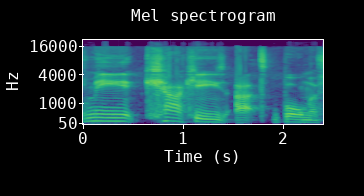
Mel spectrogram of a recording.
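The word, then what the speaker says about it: Kerkez: it's uh L me KH keys at Bournemouth so you pronounce it KH Keys KH Keys you lost your car keys everyone where's my keys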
